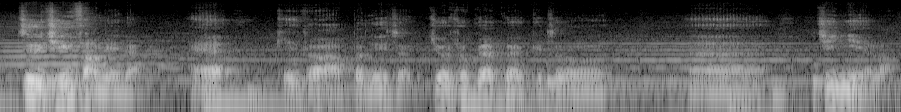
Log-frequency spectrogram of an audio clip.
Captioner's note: wu Chinese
